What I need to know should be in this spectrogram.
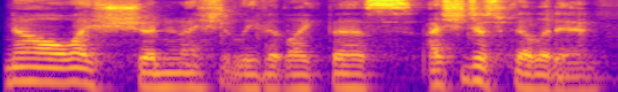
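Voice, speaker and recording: A woman with a rough, slightly hoarse and rattly voice, chatting casually as she hosts a game livestream and talks through her plans. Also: rumbling low, normal speed, slight background noise. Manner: chatty, explains plans aloud while playing. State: hoarse from days of coughing. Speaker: livestream host. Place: home office. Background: music.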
